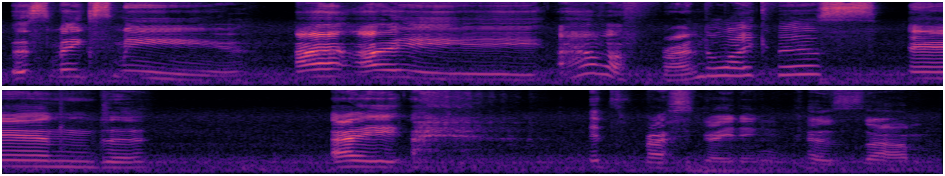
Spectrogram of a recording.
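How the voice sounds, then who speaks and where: On a livestream, a man reads a visual novel aloud and throws in casual, sweary commentary, his high voice very animated with drawn-out words. The stream is noisy, with clear background noise.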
